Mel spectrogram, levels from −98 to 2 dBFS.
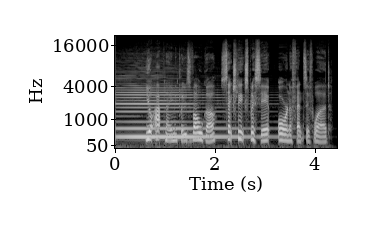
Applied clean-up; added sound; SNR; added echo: neural mask model RNNoise.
